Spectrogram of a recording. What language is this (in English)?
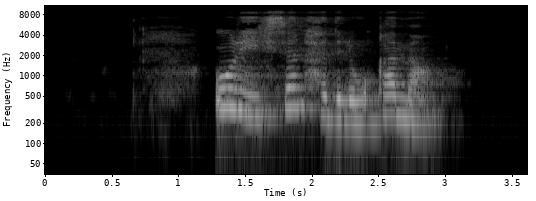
Kabyle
